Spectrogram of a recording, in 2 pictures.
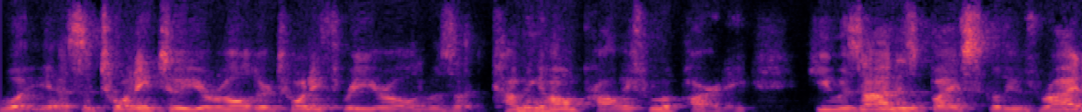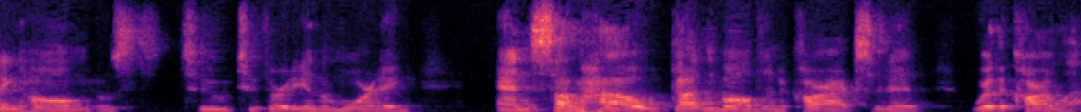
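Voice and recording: This man speaks at a fast pace with a slightly mellow tone. His pitch is fairly low, with ordinary pitch variation.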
